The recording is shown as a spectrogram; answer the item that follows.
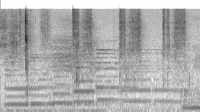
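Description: A deck of tarot cards being shuffled overhand by hand: several quick papery swishes as the cards slide and rub against each other, over soft background music.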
